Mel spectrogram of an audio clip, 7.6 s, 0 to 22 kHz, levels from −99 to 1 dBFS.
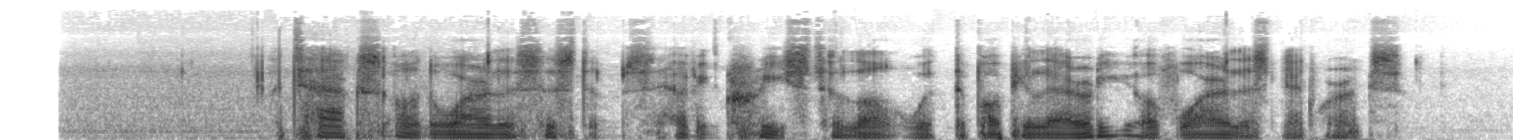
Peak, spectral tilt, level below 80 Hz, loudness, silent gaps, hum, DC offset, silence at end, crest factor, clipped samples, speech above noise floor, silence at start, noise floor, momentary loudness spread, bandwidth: -2 dBFS; -6 dB/octave; -42 dBFS; -21 LUFS; none; none; under 0.1%; 0.55 s; 20 dB; under 0.1%; 29 dB; 0.9 s; -50 dBFS; 8 LU; 13 kHz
